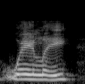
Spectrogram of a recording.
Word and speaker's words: Whaley: But the name Whaley, although it's spelled with an EA, just like President Reagan and just like the great steak that people like to eat, is an EA with a long A sound.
